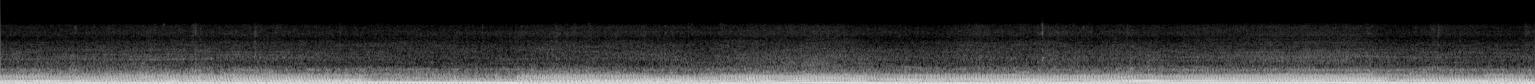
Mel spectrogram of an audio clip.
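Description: An off-road vehicle's engine hums loudly and revs up and down.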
